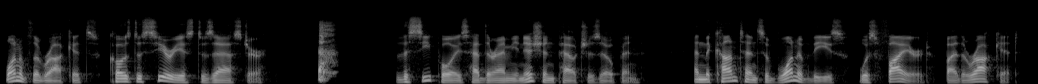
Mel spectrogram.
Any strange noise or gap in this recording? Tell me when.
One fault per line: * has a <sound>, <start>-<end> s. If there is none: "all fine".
* has a cough, 3.2-3.4 s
